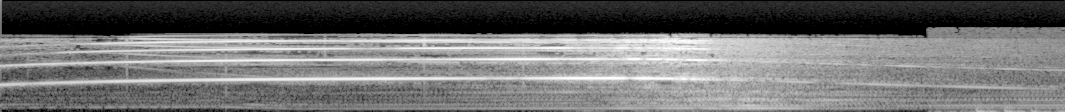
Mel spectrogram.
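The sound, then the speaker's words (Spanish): A fire truck siren wails steadily and loudly, its pitch sliding slowly up and then down, while a low engine rumble grows underneath toward the end as the vehicle passes by. “bueno vamos a poner aquí el sonido de los bomberos”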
